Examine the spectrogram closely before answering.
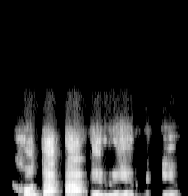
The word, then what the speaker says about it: Jarre: película, un compositor de cine francés, Maurice Jarre, Jarre, como se pronuncia, muy bueno, Maurice Jarre.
